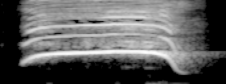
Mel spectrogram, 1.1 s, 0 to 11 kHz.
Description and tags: Woman Scream Monique 2
Close mic. Studio. Young woman scream.
horror, human, scream, woman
